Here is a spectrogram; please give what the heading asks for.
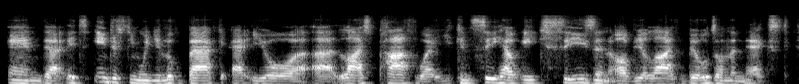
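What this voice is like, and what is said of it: Australian accent. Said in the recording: “I'm not sure you picked up on the accent, Steve, but originally Australia”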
